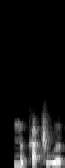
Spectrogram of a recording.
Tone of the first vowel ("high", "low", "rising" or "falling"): low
